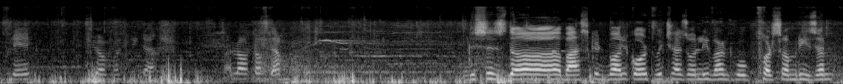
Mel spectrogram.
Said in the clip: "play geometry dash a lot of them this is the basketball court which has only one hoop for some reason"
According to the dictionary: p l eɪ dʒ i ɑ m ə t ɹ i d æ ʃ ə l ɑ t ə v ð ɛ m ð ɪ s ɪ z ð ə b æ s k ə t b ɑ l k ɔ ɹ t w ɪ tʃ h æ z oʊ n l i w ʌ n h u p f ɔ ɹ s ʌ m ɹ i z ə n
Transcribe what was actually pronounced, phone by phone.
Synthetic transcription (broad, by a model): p l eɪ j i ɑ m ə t i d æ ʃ ə l ɑ t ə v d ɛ m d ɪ s ɪ z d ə b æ s k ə t b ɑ l k ɔ ɹ t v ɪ tʃ h æ z oʊ n l i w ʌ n h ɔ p f ɔ ɹ s ʌ m ɹ i z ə n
